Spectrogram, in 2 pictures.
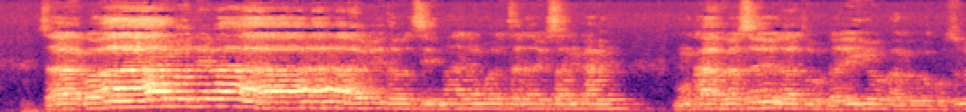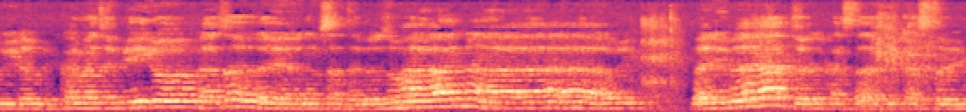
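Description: A single male voice singing Ethiopian Orthodox liturgical chant, with long held notes that waver slowly in pitch. It comes in three long phrases with short breaths between them.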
